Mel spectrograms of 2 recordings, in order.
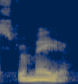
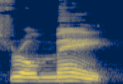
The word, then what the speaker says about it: Stromae: That's how you say it? Stromayor. No. My God, I'm an idiot. Oh, my God, I'm a fucking idiot. It's Stromae.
